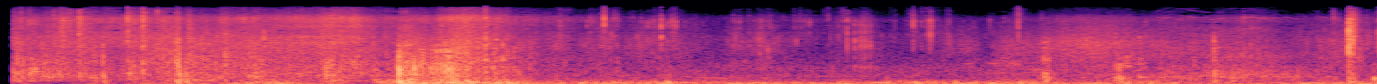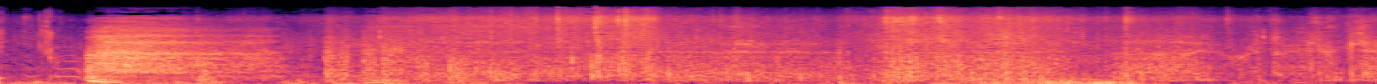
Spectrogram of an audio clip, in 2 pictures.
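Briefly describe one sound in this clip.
Dry leaves and twigs rustle underfoot.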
